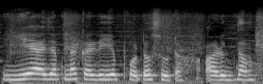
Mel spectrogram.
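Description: A woman's voice: a little high, little pitch movement, moderate pace, darkish tone, soft background music. A young woman from Assam, India, chatting casually to her viewers in a home vlog. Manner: chatty, talks to viewers directly. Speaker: vlogger. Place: home, indoors.

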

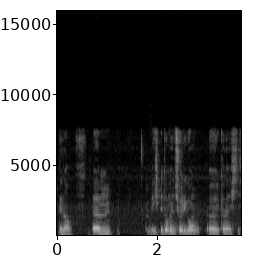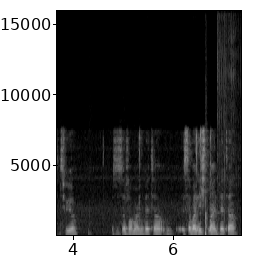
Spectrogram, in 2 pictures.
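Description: Excitable trash-talking woman gamer with sore throat. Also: on the low side, moderate pace, dull audio. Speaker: let's play gamer. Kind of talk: casual game commentary.

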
